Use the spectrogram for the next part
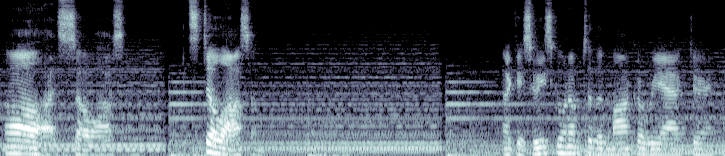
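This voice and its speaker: A man commentates on a video game in a casual, conversational way, reacting out loud as he plays. His voice sits at an ordinary pitch, with loud game music running behind it. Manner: conversational, reacting aloud to the screen. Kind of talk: casual let's play commentary with voiced-over dialogue.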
